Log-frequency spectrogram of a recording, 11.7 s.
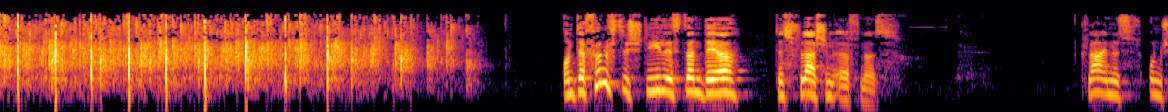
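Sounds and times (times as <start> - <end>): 
audience applause: 0.0 - 5.0
speech: 5.7 - 9.0, 10.9 - 11.6.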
